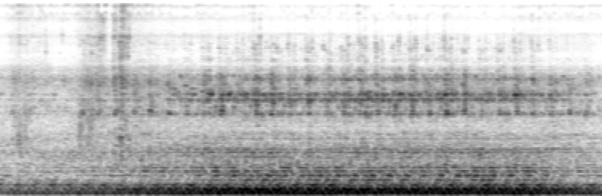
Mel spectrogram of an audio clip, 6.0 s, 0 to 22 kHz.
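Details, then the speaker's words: Warm 20+ min idle of a Chevrolet Express camper van V8 (upper hose 50–51 °C) during EGR valve cleaning: deep, even burble with a steady pulse and no miss. All eight cylinders are firing, which is normal idle. "Toi on se ääni, kun kaikki 8 pyttyy käy. Tosi paljon kuulee sellaisia, kun käy vaan 4."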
